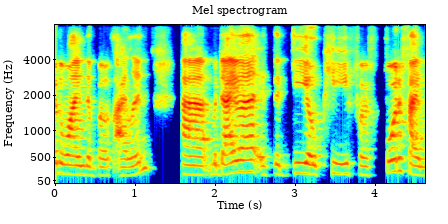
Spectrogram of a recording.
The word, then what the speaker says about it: Madeira: some madeira madeira madaira it's actually pronounced madaira i tried to make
